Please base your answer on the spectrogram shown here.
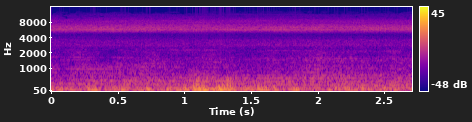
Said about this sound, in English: You may hear an airplane flying overhead.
